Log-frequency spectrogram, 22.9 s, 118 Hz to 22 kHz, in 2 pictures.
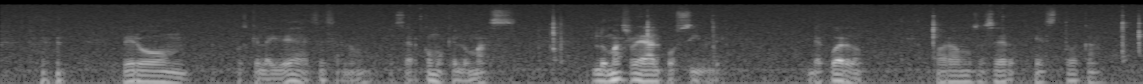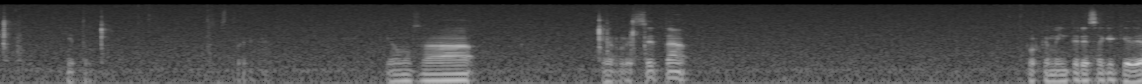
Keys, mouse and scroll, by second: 0.9-2.6 middle drag, 4.4 click, 4.6 middle click, 5.1-5.5 scroll down 1, 6.0 Tab, 6.8-9.6 shift+middle drag, 10.2 shift+right click, 11.8 ctrl+shift+z, 13.2 shift+right click, 14.1-17.1 shift+middle drag, 17.7 r, 18.0 z, 21.8 click, 22.3-22.8 middle drag.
